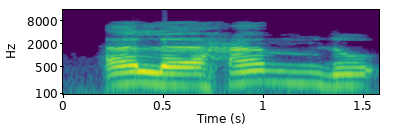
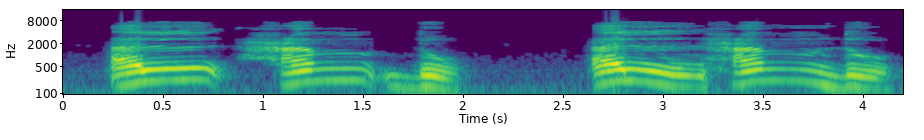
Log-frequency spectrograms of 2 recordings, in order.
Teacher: الف اور یہ حمزہ اور لام کے اوپر جو ہے نا ساکن، لام کو حرکت دے دیتے ہیں، حالانکہ اس کو ساکن کرنا ہے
